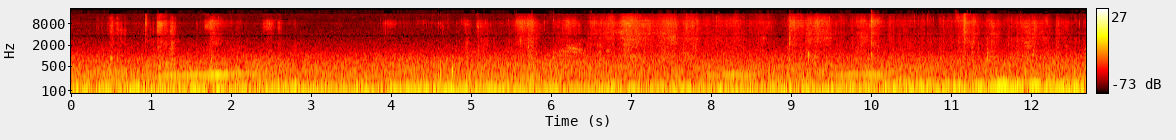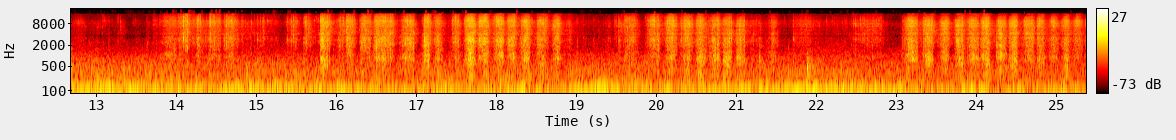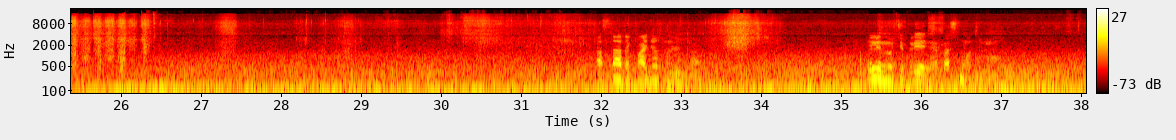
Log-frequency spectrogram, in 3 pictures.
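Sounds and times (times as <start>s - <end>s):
sawing dry reed stems: 4.9s - 26.5s.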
